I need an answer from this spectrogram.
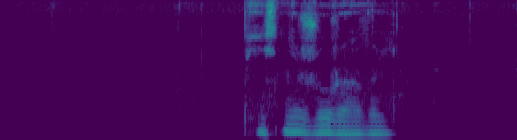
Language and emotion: Russian, neutral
